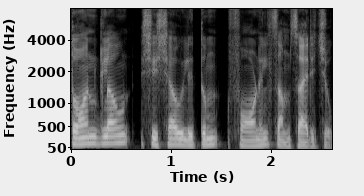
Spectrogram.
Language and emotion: Malayalam, neutral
